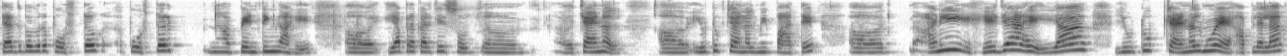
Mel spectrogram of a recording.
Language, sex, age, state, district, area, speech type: Marathi, female, 30-45, Maharashtra, Amravati, rural, spontaneous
